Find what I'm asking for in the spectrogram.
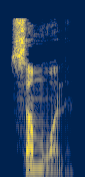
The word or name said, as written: someone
